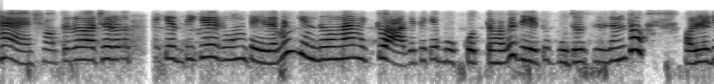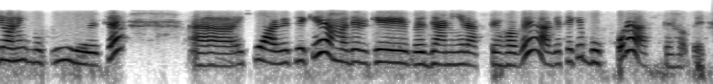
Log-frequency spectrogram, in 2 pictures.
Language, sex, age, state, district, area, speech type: Bengali, female, 18-30, West Bengal, Kolkata, urban, conversation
